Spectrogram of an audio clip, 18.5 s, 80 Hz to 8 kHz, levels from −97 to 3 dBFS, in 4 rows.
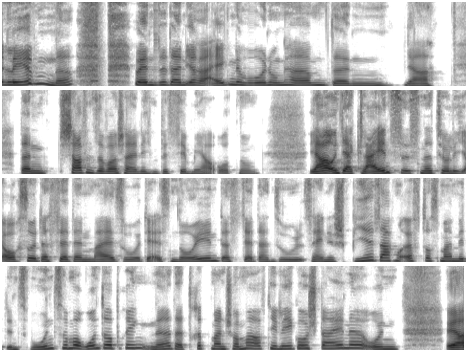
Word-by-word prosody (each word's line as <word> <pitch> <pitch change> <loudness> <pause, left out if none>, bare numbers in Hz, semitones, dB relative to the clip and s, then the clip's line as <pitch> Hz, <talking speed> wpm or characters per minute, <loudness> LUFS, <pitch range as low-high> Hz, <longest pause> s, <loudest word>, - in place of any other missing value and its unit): „leben“, 255 +4 +3
ne? 220 +6 -2 0.6
Wenn 235 -2 +5
sie 245 +2 -2
dann 240 -2 +1
ihre 235 -2 +1
eigene 255 +2 -1
Wohnung 225 +1 -2
haben, 220 -1 -1
dann 190 -2 -4
ja, 180 -1 -3 0.5
dann 210 -1 +2 0.2
schaffen 240 0 +4
sie 205 - 0
wahrscheinlich 200 -3 -1
'n 170 - -9
bisschen 175 0 -6
mehr 170 +1 -7
Ordnung. 165 +1 -11 0.5
Ja, 205 +5 +10
und 225 - +5
der 200 -3 +6
Kleinste 205 +6 +5
ist 215 +1 -2
natürlich 210 -3 -1
auch 190 +1 +2
so, 240 -2 +2
dass 200 -1 -2
der 200 -2 +1
dann 190 -1 -2
mal 175 -1 -1
so 175 0 -6
der 165 - -6
ist 170 +3 -4
9, 195 +8 -1
dass 180 0 -4
der - - -4
dann 175 -1 -7
so 175 -1 -5
seine 175 0 -4
Spielsachen 260 +8 -1
öfters 240 +1 -4
mal 215 -1 0
mit 210 0 -2
ins 190 0 -4
Wohnzimmer 285 +9 +1
runterbringt, 300 +2 0
ne? 220 +5 0
Da 210 - +1
tritt 265 +7 -8
man 235 -2 0
schon 235 -1 -1
mal 270 -2 0
auf 260 - -17
die 265 - -2
Legosteine 285 +4 -1
und 215 -2 -1 0.5
ja. 195 +2 +10
215 Hz, 190 wpm, -25 LUFS, 185-245 Hz, 0.6 s, Ja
